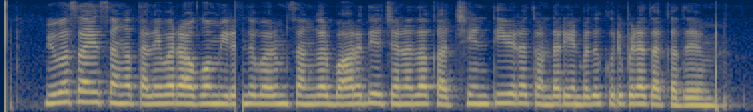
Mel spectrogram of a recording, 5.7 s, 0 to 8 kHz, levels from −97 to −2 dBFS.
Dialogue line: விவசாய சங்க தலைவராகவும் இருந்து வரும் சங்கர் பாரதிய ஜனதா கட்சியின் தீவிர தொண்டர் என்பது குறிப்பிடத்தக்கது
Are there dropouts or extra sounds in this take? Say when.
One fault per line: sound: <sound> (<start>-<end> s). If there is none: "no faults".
sound: dropout (1.8-1.8 s)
